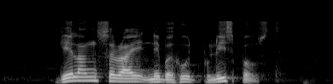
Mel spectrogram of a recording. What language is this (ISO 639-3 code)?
eng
